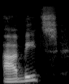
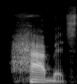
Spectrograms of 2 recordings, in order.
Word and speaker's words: habits: La H sí que la pronunciamos. No es habits, sino habits. Dilo conmigo, todos.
